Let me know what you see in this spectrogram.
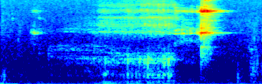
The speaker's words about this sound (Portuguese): pois havia outros sons que não são a minha voz, como por exemplo eu estar a beber aqui um leite com chocolate, um leite com cacau, magro. Uh, mas é bom, por acaso até não está mal. Quente.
